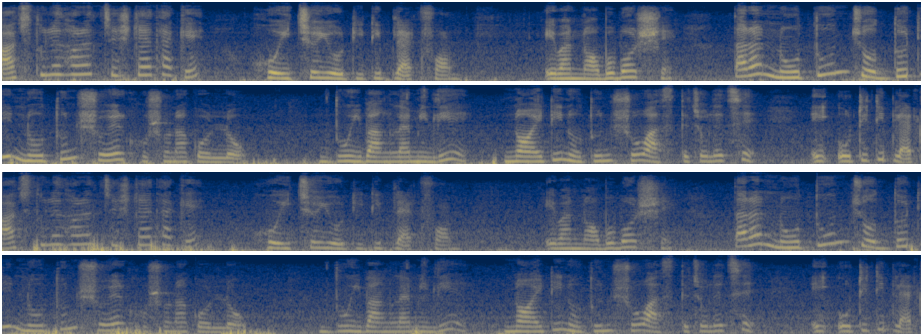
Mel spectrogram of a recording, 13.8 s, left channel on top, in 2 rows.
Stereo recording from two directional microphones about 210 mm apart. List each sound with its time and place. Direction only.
0.0 s a woman's voice: 30° left (ahead or behind)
